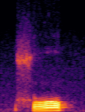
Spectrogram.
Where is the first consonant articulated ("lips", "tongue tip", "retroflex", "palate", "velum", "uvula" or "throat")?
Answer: tongue tip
